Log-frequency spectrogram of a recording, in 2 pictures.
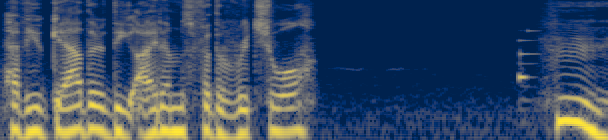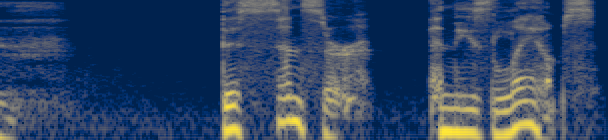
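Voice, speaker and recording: A woman's voice: deep voice, slow, pauses often, a little mellow, slight background noise. A woman voicing an aloof, stern young male immortal warrior in a game, terse and formal. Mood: stern, curt. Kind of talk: game voice acting.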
